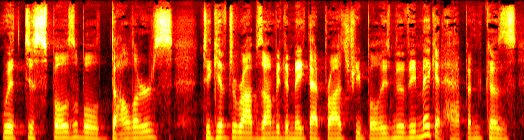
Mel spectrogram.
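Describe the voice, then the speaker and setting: A man's voice: medium pitch, level tone, a little fast. A man talking casually as a podcast guest, rambling along with a fan's enthusiasm. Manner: rambling, enthusiastic fan talk. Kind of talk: casual interview chat.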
